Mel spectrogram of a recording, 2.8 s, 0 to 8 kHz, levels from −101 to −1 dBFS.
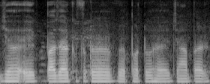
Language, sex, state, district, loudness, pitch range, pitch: Hindi, male, Uttar Pradesh, Varanasi, -29 LUFS, 100-110 Hz, 105 Hz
